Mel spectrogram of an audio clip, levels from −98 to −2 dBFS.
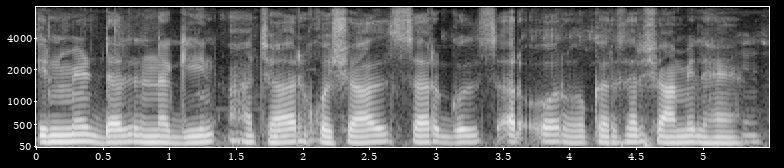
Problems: background sounds at intervals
